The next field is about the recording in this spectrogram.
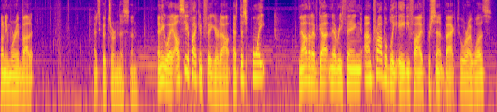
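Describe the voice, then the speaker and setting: A man with a deep voice hosting a gaming channel, chatting casually and self-deprecatingly while he plays. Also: very animated, fast talker, faint music behind. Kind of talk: casual gameplay commentary. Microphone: desk microphone.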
